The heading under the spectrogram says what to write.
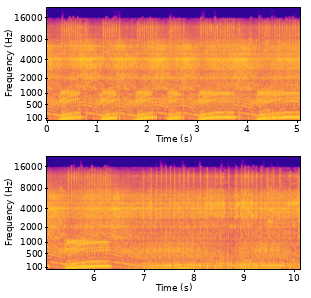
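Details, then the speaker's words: Mantis tiller two-stroke that used to fire up and die, with old gas suspected. After priming, with choke on and throttle given, it surges up and sags about once a second and won't hold a low idle. It is suspected to be running rich, and the carburetor low- and high-speed screws get adjusted. "So it seems like it's running all right. It's just not idling at a low RPM. It seems like it might be too rich."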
